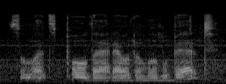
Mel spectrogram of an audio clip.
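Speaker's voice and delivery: soft unvoiced whisper. Real, not acted. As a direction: whisper it to yourself. Quietly handling the cards.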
